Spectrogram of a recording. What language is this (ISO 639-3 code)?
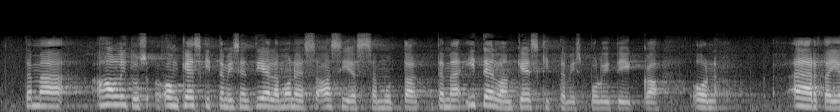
fin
